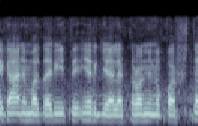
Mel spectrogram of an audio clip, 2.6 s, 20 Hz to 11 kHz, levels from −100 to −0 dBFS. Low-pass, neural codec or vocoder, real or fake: 7.2 kHz; codec, 16 kHz, 4.8 kbps, FACodec; fake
